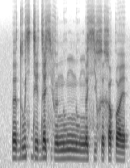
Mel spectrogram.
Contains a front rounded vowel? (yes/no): yes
